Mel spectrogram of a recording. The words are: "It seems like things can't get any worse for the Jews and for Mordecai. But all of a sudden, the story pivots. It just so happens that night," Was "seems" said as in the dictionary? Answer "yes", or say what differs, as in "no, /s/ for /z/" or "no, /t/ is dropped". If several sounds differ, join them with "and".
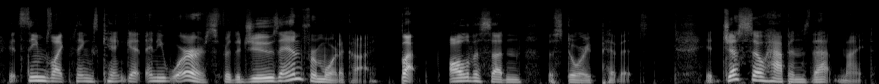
yes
